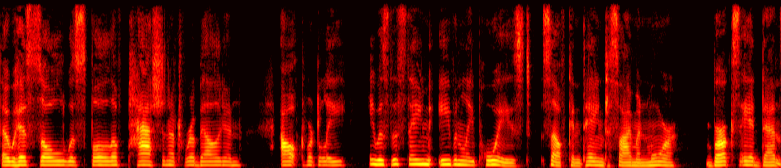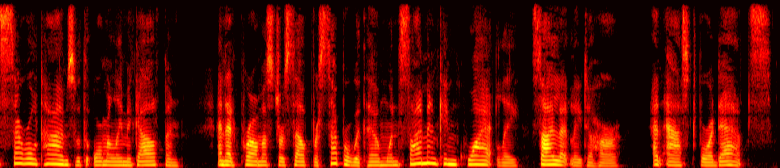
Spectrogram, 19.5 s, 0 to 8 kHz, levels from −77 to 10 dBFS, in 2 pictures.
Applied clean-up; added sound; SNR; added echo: none; none; none; none.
